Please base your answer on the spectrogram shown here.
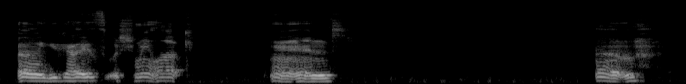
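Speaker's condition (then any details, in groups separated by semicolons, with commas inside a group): Cerebral palsy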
